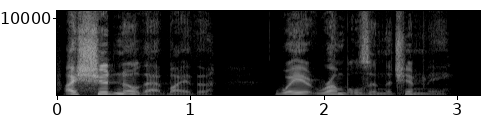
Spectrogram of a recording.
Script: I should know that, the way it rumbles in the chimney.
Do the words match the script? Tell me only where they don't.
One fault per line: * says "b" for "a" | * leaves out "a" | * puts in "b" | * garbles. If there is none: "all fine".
* puts in "by"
